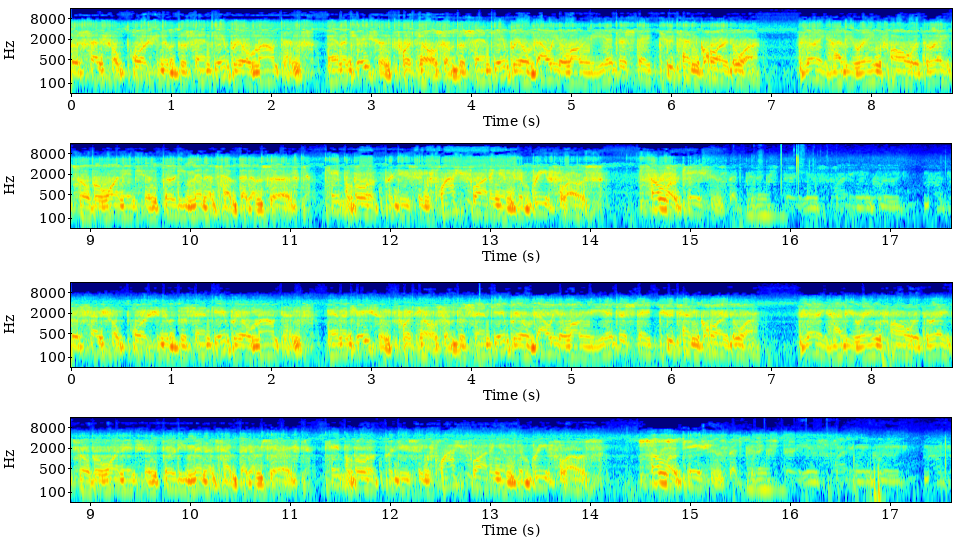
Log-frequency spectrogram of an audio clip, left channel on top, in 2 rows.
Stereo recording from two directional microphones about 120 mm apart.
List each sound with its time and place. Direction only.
0.9 s speech: 5° left (ahead or behind); by 12.9 s 30° left (ahead or behind)
12.9 s speech: 15° left (ahead or behind)
14.6 s speech: 40° left (ahead or behind)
